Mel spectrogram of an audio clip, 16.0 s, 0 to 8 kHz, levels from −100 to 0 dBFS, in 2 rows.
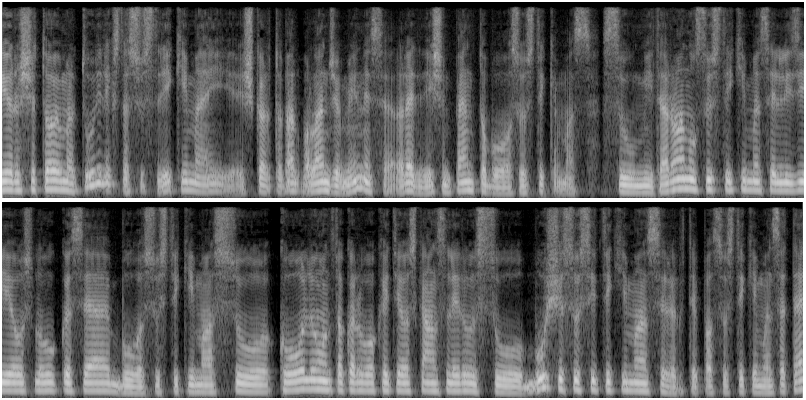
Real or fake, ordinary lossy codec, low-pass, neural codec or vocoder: fake; MP3, 64 kbps; 7.2 kHz; codec, 16 kHz, 0.4 kbps, LongCat-Audio-Codec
